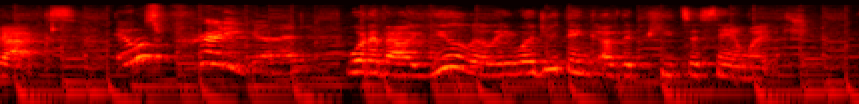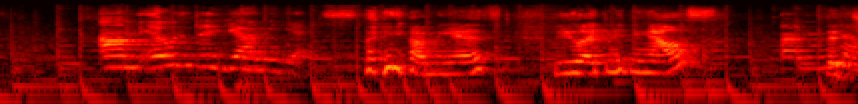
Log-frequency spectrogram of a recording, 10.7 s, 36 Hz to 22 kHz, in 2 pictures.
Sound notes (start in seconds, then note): 7.7 laughing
